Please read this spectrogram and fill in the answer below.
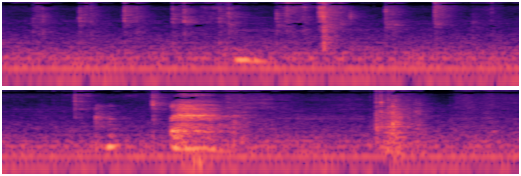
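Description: Light clicking and rustling of food packaging being handled and opened at a table, with louder rustles about three and a half and four and a half seconds in.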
